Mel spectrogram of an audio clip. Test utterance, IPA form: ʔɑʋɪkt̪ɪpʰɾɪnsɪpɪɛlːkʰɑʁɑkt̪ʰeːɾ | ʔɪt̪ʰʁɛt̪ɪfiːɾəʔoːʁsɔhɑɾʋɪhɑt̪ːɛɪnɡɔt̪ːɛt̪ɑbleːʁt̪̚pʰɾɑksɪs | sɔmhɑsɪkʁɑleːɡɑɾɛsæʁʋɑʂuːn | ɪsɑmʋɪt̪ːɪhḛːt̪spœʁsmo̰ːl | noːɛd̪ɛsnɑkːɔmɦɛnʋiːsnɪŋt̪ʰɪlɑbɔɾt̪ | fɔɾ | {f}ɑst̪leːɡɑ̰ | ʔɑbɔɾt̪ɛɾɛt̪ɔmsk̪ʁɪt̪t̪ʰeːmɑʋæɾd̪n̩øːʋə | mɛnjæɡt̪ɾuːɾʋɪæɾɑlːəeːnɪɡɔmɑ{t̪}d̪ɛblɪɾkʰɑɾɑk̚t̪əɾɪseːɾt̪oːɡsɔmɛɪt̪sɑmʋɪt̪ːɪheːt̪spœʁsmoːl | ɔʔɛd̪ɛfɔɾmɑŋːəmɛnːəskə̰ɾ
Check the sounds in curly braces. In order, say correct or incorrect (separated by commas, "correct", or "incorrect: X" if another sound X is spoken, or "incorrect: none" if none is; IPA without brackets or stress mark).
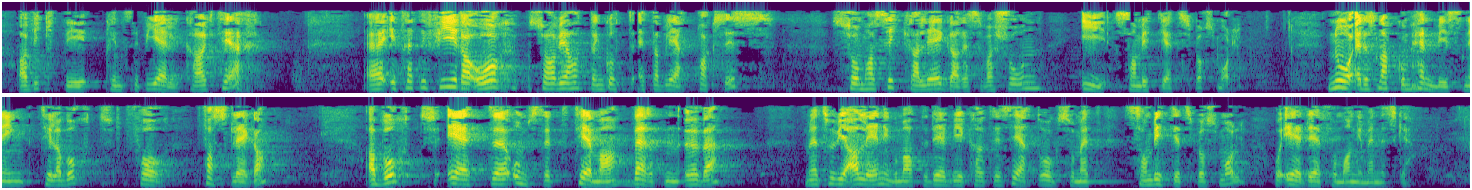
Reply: correct, correct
